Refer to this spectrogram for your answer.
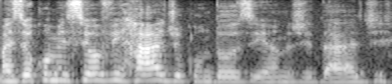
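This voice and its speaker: She is a woman speaking at a medium pitch. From Brazil. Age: 50s. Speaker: singer. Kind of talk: interview. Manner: halting.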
